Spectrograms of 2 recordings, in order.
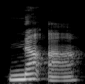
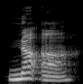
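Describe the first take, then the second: The two takes are said the same way.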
